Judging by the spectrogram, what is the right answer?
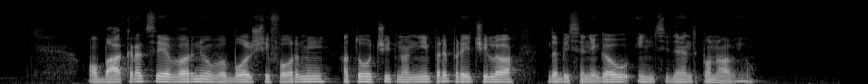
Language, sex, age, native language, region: Slovenian, male, 18-29, Slovenian, Central Slovenia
